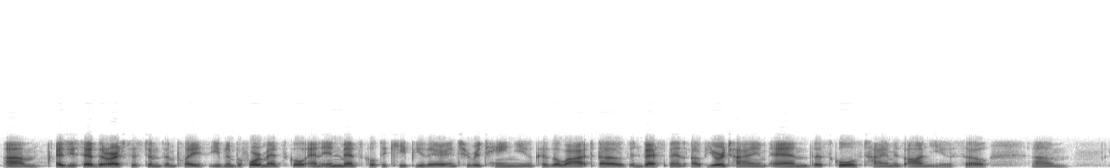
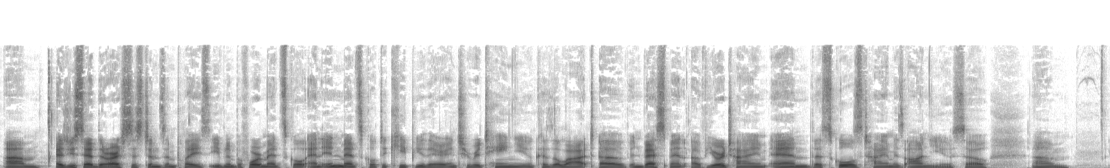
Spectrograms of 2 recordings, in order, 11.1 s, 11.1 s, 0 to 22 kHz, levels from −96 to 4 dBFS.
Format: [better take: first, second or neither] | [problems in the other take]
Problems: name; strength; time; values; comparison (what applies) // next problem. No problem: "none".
second | phone-call audio; nothing above 3.5 kHz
